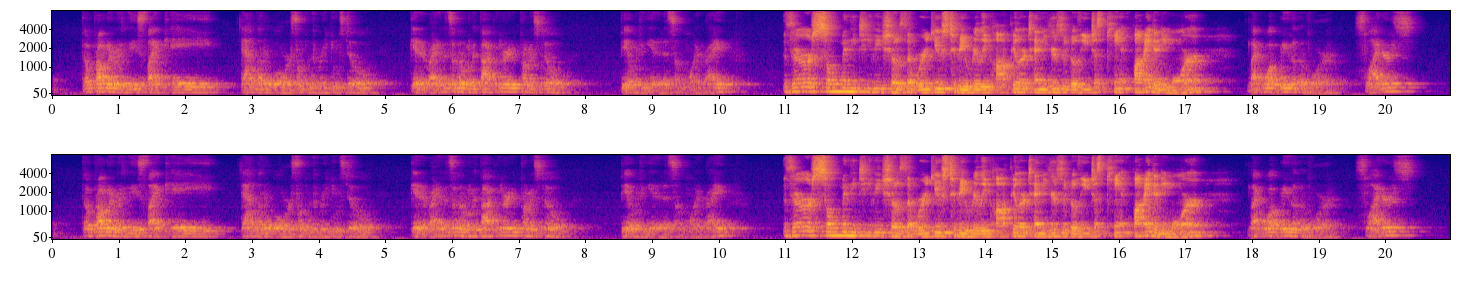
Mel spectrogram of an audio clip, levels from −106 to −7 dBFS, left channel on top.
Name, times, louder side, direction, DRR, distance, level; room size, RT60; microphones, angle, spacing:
voice 1, 0.4-2.4 2.8-4.8 5.4-7.7 8.5-10.1 17.9-19.2 19.6-20.3, equal, 70° left, -4 dB, 1.0 m, -34 dB
voice 2, 11.0-17.3, equal, 5° right, 2 dB, 0.4 m, -27 dB
2.8 x 2.2 x 3.5 m, 0.77 s
head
